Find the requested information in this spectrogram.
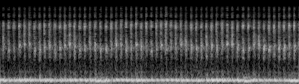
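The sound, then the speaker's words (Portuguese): A voice imitates a husband's loud, rumbling snoring, a steady buzzing drone like an idling tractor, held continuously for a few seconds. “Então o marido dela ronca mais ou menos assim.”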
